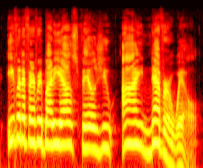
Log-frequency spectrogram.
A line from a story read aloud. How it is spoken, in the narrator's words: I blurted out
